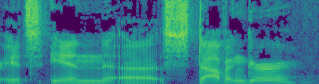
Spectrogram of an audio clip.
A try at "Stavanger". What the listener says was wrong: It's the accent's on the second half.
